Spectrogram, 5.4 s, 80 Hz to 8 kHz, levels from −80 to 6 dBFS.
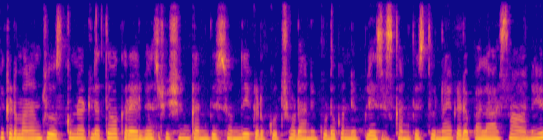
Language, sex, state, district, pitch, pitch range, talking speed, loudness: Telugu, female, Andhra Pradesh, Srikakulam, 215 Hz, 205-225 Hz, 165 wpm, -15 LUFS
